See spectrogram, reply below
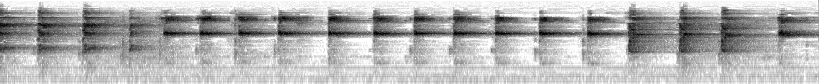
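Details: Lovebird performing a long ngekek (ngekek panjang): a rhythmic string of sharp, high chirps, some with a thin whistled edge, repeated roughly twice a second with even spacing and a brief harsher burst near the end.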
